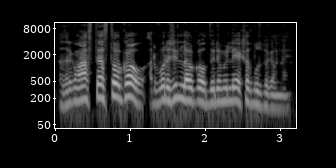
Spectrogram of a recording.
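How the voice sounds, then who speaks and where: A man chatting quickly to camera in a village garden, often giving thanks to God as he shows his crops. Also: fairly high pitch, lively intonation. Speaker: village life vlogger. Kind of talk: casual vlog chat to camera.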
